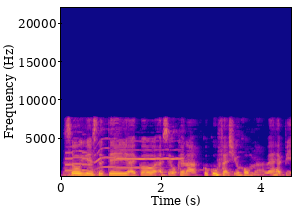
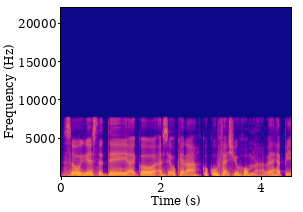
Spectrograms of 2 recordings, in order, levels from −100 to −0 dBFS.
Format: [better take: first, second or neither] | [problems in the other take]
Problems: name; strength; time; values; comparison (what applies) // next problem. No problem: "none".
second | noise reduction (classical method WPE with log-MMSE)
